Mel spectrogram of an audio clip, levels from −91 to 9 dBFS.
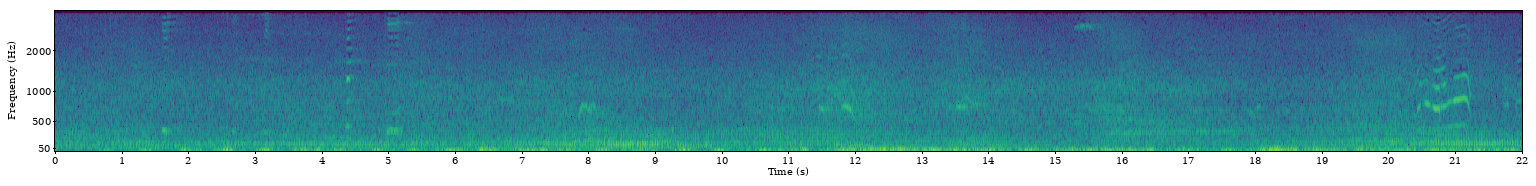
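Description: No technical faults occur at any point in the sound; it has simply come through a WebRTC call path whose narrowband coding, consistent with G.711 mu-law, leaves nothing above 4 kHz.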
